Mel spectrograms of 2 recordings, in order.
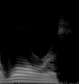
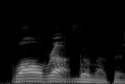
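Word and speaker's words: walrus: w wall wallus wallus say wall wall and then say Russ yes wall Russ I knew it I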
